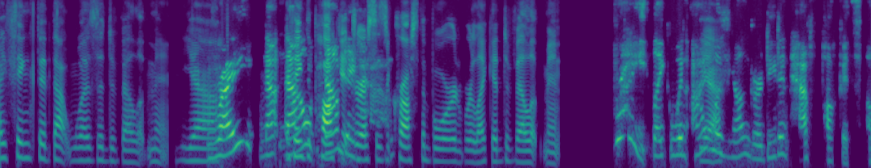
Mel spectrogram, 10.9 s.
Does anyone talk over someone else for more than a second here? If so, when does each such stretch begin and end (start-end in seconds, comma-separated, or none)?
3.6-4.8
